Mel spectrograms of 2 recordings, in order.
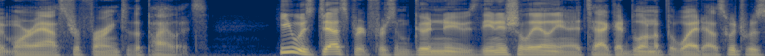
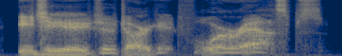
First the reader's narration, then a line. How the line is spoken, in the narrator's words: rasped General Loggia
